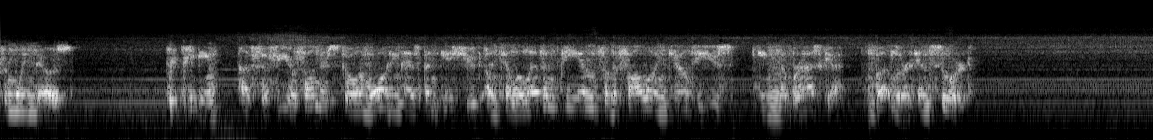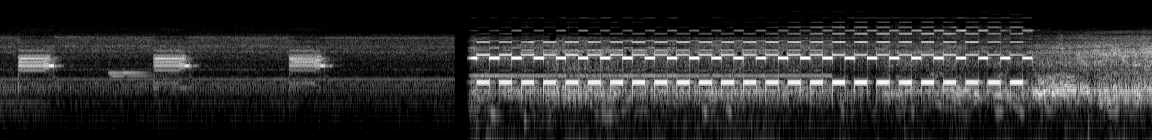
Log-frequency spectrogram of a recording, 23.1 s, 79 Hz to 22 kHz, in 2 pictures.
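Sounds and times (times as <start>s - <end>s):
pulsing electronic alert tone: 11.7s - 13.6s, 16.2s - 21.9s
digital data bursts: 16.2s - 22.7s.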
